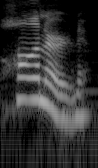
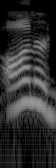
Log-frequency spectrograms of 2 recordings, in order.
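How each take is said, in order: First: The word starts with an audible H sound. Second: The word starts without an H sound. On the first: The speaker calls it right. "You gotta pronounce the H" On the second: The speaker calls it wrong. "it's not Awaken the Honored Dead"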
